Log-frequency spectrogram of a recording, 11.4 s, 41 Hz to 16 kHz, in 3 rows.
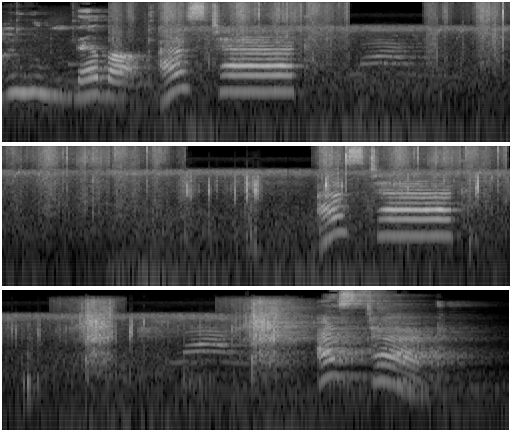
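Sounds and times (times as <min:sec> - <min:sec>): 
speech: 0:00.6 - 0:02.4, 0:06.2 - 0:07.4, 0:10.0 - 0:11.0
hissy rustling noise: 0:01.1 - 0:08.8
cat meowing: 0:02.2 - 0:03.5, 0:08.9 - 0:09.9.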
